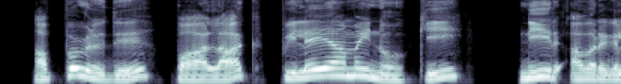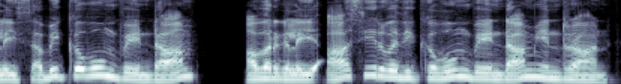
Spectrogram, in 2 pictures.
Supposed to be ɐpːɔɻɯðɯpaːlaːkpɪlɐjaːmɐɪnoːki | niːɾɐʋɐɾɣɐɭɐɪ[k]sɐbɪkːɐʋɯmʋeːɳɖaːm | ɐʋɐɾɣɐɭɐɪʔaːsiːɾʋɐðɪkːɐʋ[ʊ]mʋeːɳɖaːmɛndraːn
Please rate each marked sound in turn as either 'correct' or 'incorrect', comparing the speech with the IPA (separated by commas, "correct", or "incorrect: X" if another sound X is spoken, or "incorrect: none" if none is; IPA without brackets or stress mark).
incorrect: none, incorrect: ɯ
